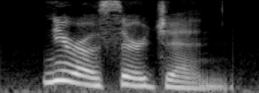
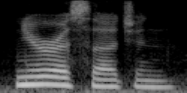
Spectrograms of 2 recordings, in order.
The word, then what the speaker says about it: neurosurgeon: 극 중에는 신경외과 의사를 뉴로서전이라고 표기하였는데 정확한 발음을 한번 들어볼까요? Neurosurgeon. Neurosurgeon.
